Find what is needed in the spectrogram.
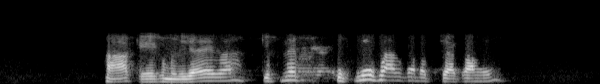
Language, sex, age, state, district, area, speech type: Hindi, male, 60+, Uttar Pradesh, Sitapur, rural, conversation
